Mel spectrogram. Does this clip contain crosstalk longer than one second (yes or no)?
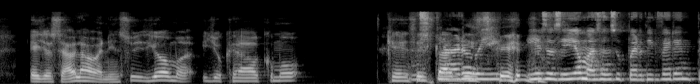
yes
